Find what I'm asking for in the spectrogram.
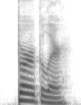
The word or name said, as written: burglar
